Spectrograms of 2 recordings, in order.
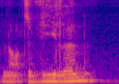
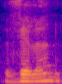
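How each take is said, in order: First: The first vowel is a long E sound. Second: The first vowel is a short I sound. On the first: The speaker calls it wrong. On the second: The speaker calls it right.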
